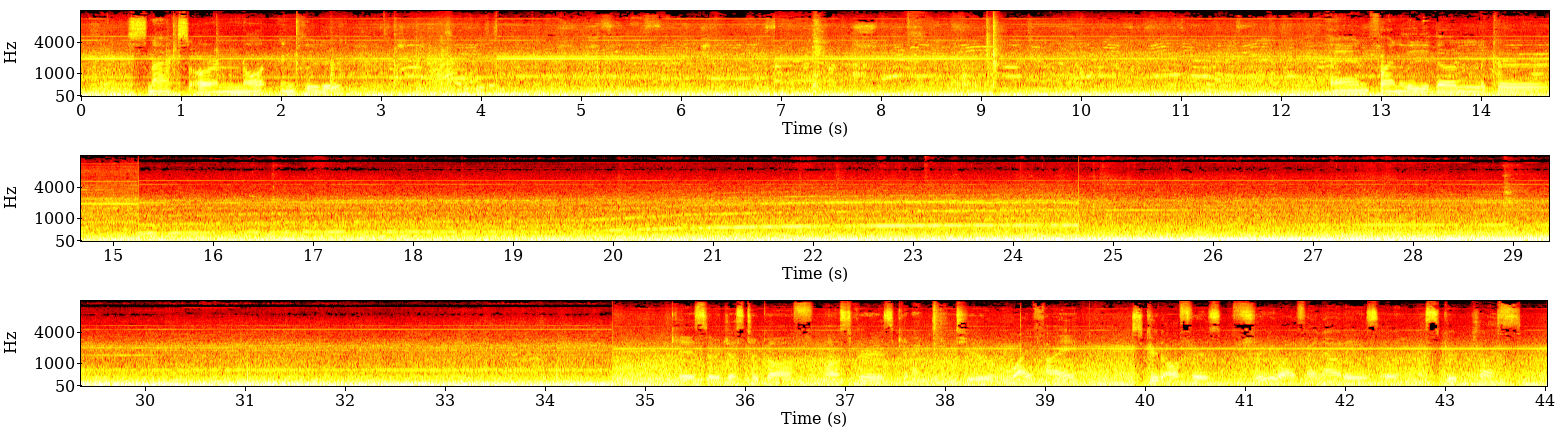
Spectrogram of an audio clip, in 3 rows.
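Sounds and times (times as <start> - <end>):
deep rumble: 0.0 - 44.0
jet engine whine rising: 0.0 - 44.0.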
